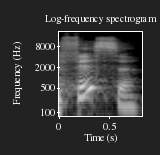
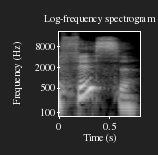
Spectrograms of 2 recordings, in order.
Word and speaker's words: fils: Le fils, the son. Le fils. So be careful, you don't pronounce the L in fils. So la belle-fille et le fils.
